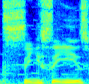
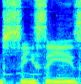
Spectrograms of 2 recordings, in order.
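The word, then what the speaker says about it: CiCi's: CeCe's. It's spelled CI. Anybody have that? CC's is awesome.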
